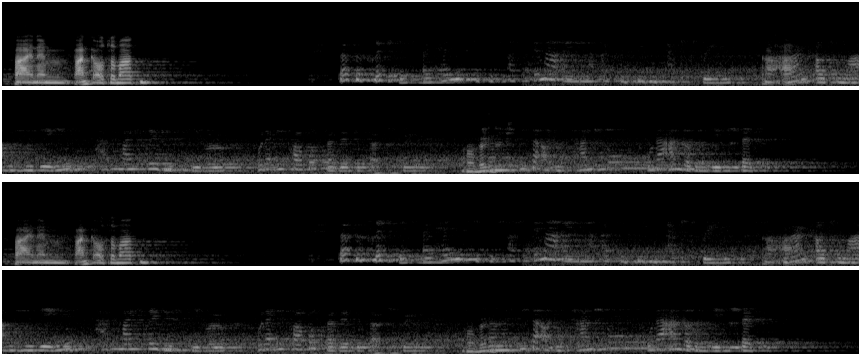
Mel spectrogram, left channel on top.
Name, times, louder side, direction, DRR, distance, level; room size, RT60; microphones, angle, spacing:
voice 1, 0.1-1.5 7.6-8.0 13.2-13.6, left 5 dB, 65° left, 0.6 m, -32 dB
voice 2, 3.1-7.3 7.8-12.8 13.4-16.1, equal, ahead, 1.8 m, -38 dB
sound 1, 5.2-15.1, equal, 30° left, 3.8 m, -50 dB
22.5 x 22.0 x 9.8 m
head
